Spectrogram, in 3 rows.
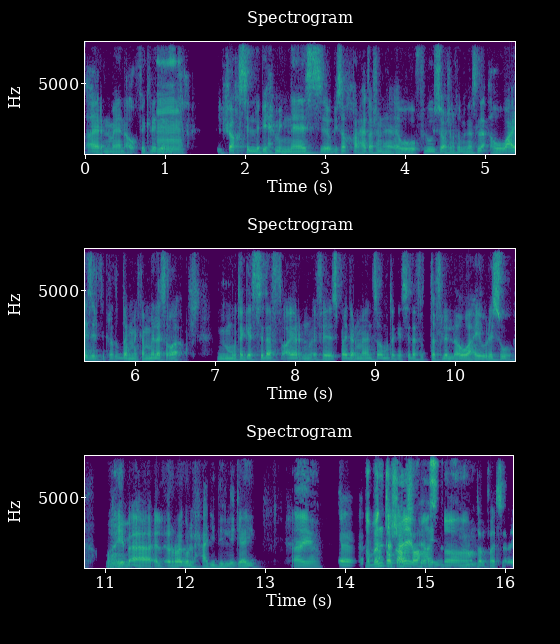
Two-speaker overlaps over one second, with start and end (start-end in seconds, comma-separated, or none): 14.2-15.6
